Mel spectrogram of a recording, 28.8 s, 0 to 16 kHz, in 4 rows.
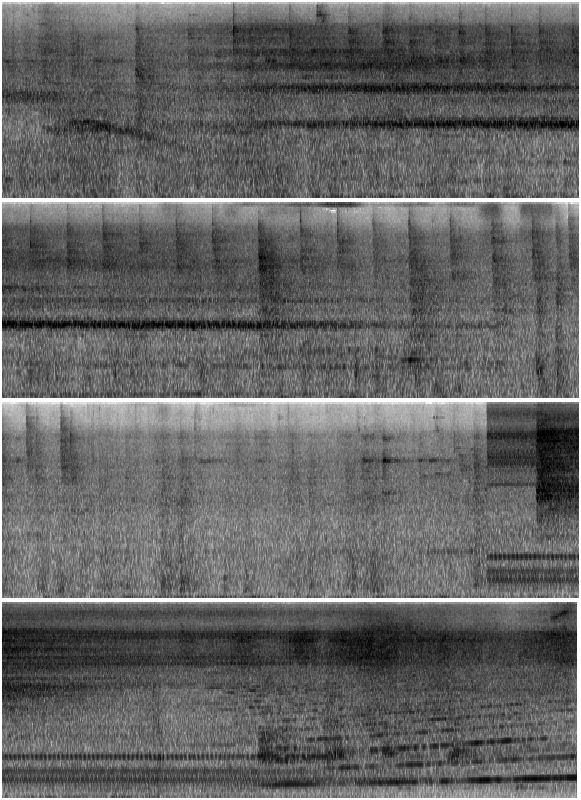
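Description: Odakyu 4000-series electric train's Mitsubishi IGBT-VVVF inverter and six-pole induction motors whining as it pulls away, with wheel and rail noise. About 20 seconds in, after a cut, an Odakyu 1000-series train's Mitsubishi GTO-VVVF inverter gives several steady tones, then a motor whine that rises in pitch as the train accelerates.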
